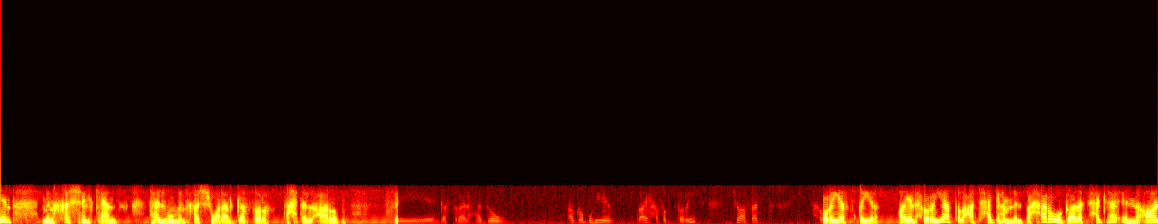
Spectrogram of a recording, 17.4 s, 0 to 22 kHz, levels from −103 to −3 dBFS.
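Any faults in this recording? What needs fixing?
A screen or video cable is coupling into the audio path for the whole clip, producing video or display buzz. Its fundamental sits at the 59.94 Hz field rate, with a harsh hash of harmonics stacked above it, and a thin, piercing whine at the 15.7 kHz line rate rides on top, all roughly 20 dB below the speech. Route audio cables away from displays and video leads, and break any shared ground with isolation.

The speech has been passed through the AMR narrowband mobile codec, and the sound points to a low mode around 7.95 kbps. Because the vocal-tract model is excited by only a few pulses per frame, the voice comes across buzzy and synthetic for all 17 seconds. The line band runs only from about 150 Hz to 3.6 kHz, with nothing above 3.8 kHz, so sibilance and air are gone. Capture or transmit over a wideband path, or use a higher bitrate.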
